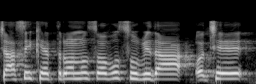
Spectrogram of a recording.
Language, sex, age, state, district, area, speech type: Odia, female, 45-60, Odisha, Bargarh, urban, spontaneous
